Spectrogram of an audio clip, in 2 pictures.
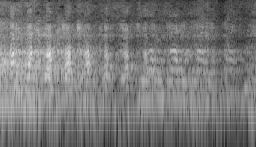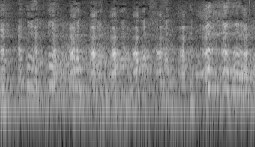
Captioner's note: laughter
